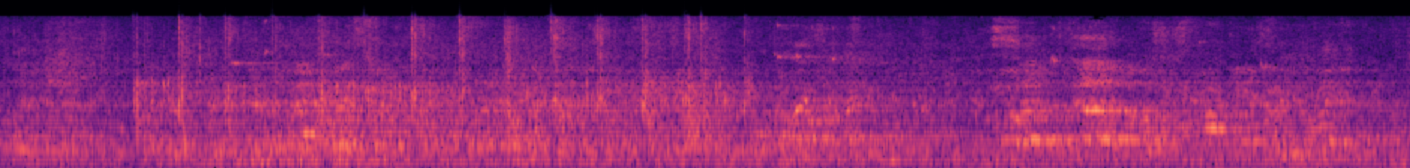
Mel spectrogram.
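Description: A volleyball is struck and bounces on a hard floor.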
